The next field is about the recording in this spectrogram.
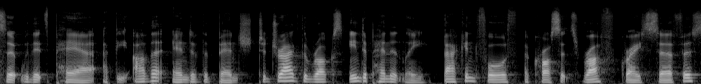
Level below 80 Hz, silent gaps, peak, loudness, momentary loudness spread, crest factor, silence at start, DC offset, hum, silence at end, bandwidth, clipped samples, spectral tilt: -56 dBFS; none; -6 dBFS; -26 LUFS; 7 LU; 20 dB; 0 s; under 0.1%; none; 0 s; 16.5 kHz; under 0.1%; -5.5 dB/octave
